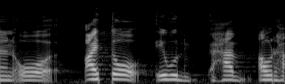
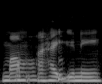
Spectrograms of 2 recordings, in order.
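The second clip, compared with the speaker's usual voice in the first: tearful, crying words; 3 semitones lower, 6 dB quieter than usual. Retelling telling Mum she hated uni, imitating her own past crying. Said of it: "I was literally crying to Mum".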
